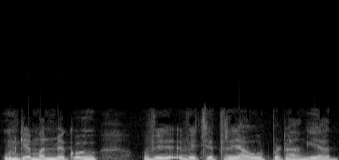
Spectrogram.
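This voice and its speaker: A scripture teacher who chants verses slowly and then explains each one in plain conversational talk. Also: medium pitch, fairly even intonation, dark tone. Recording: dull lo-fi recording.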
